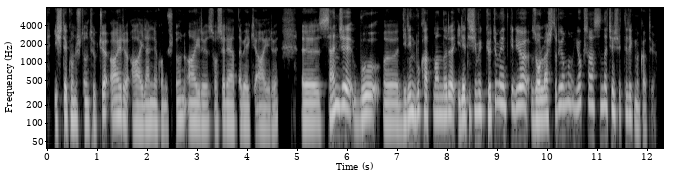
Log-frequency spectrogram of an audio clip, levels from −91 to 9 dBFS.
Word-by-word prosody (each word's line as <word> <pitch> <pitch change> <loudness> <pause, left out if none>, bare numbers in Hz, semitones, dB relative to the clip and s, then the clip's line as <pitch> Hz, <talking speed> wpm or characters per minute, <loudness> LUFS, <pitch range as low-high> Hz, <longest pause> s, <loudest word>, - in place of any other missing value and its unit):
işte 130 - +1
konuştuğun 115 -2 -2
Türkçe 105 +8 -2
ayrı, 125 -2 +1
ailenle 105 +1 -1
konuştuğun 110 +5 -6
ayrı, 105 -2 -1
sosyal 105 +1 -5
hayat 100 -1 -2
da 100 - -4
belki 95 -2 -3
ayrı. 95 +3 -6 0.5
Eee 105 0 +4
sence 175 - +4
bu, 130 +6 +2
ııı, 105 -1 +1
dilin 135 +5 +2
bu 155 - -1
katmanları 135 0 +1
iletişimi 145 +6 +1
kötü 140 +12 -1
mü 215 -2 +3
etkiliyor, 195 0 +3
zorlaştırıyor 130 - +2
mu 205 0 -4
yoksa 200 +2 -4
aslında 195 0 -2
çeşitlilik 145 -6 -4
mi 95 -3 -5
katıyor? - - -13
125 Hz, 145 wpm, -22 LUFS, 105-155 Hz, 0.5 s, Eee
